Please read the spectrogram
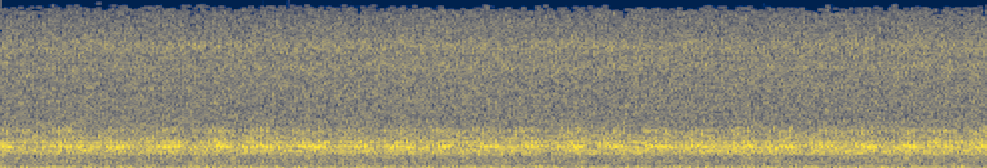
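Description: Steady background noise: a low hum with hiss, with no distinct events.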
